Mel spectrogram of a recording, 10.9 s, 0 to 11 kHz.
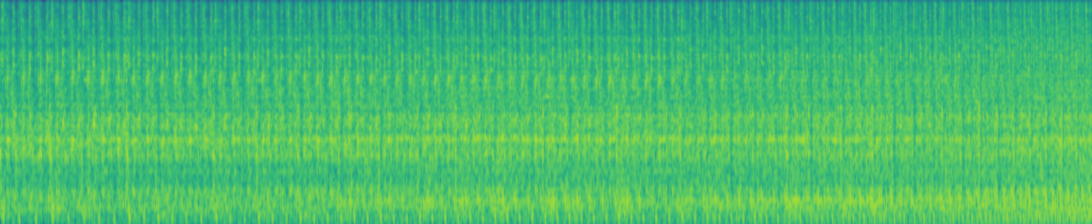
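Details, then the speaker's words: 3.5 HP Tecumseh small engine after tune-up by trial carburettor adjustment: fast even firing, crisp steady exhaust note, no stumbles or surging; now running very well. "As you can hear, the engine is now running very well."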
